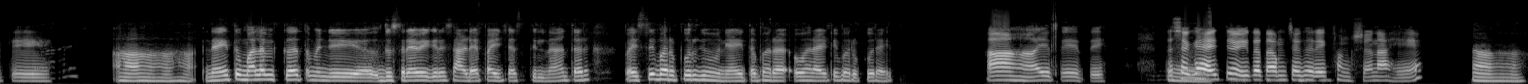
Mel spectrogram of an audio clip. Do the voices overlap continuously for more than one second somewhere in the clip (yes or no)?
no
